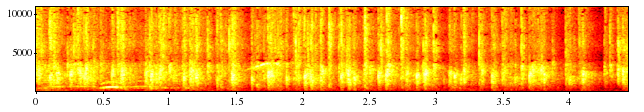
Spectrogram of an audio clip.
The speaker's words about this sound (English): So big round of applause for Katie.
